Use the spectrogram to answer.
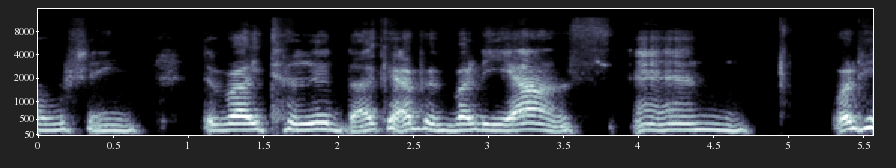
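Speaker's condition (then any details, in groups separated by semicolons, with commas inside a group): Cerebral palsy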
